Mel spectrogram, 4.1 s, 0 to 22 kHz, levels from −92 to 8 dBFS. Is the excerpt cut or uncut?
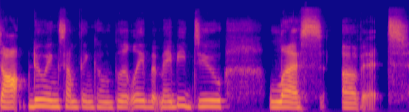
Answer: uncut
